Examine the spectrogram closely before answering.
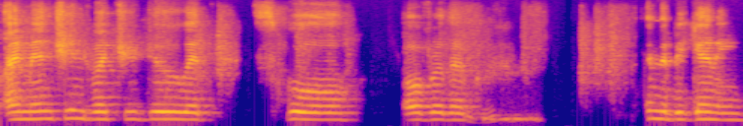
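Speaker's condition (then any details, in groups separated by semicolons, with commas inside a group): Cerebral palsy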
